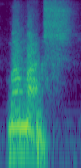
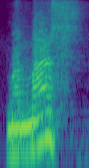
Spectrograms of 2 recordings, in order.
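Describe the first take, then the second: The two takes are said the same way.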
